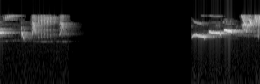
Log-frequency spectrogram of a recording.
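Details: Two bursts of high twittering bird song, the first ending in buzzy rattled notes, then about two seconds of silence before a rising run of whistled chirps begins.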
